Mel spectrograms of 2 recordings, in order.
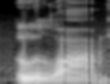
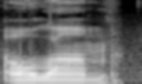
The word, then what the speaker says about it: Olam: of the two words ulam and Olam they're pronounced virtually identically um if you wanted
